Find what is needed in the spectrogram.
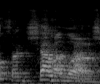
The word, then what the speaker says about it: Sunchella: Sunchella. – Cello. – It's like Coachella.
